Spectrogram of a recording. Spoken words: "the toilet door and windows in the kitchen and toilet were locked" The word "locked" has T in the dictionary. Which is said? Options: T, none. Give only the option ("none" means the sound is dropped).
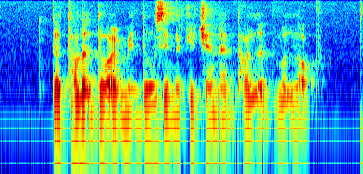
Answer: none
